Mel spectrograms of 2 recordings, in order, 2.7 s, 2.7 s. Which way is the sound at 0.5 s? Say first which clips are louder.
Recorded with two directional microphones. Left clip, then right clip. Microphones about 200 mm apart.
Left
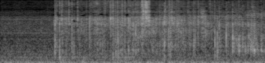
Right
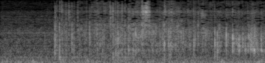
Left 4 dB; 10° right (ahead or behind).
